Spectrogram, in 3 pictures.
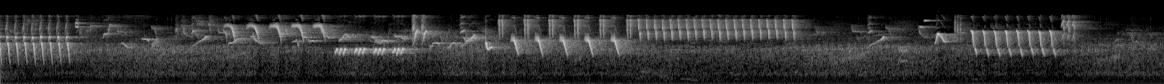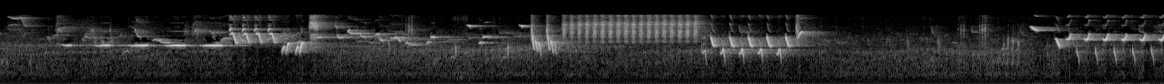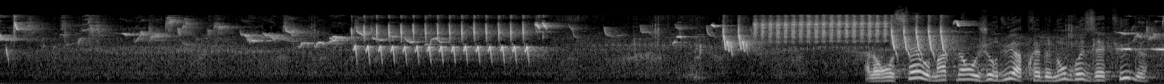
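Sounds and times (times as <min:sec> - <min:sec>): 
common nightingale singing: 0:00.0 - 0:20.1, 0:20.8 - 0:34.9
speech: 0:32.0 - 0:34.9.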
